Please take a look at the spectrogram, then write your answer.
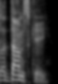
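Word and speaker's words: Adamski: to know the truth the names you mentioned are well known to us but you mispronounce them the first is called adamsky the second General V and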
